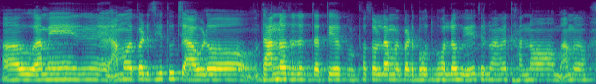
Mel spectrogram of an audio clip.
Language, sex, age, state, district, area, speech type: Odia, female, 30-45, Odisha, Khordha, rural, spontaneous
